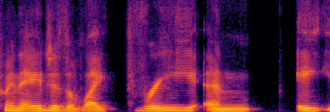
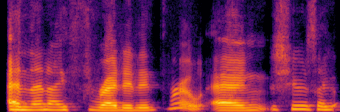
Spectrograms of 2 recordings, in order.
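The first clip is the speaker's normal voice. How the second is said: ordinary delivery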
